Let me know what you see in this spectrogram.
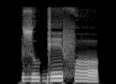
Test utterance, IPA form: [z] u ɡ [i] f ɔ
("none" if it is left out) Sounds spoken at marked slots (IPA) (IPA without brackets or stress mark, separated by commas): z, e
